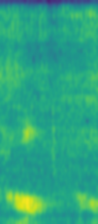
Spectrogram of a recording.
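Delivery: 好 dipped low and soft, each said separately; full third tone. Shown as a demonstration. Teacher giving the correct tone. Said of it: "真正的应该是".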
